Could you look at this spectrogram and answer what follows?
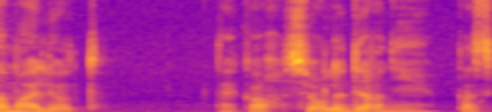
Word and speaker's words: Mayotte: ça mayotte ce à mayotte d'accord sur le dernier parce qu'il ya eu il ya toujours l'accent sur est la dernière syllabe donc c'est mayotte toujours ok à petit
